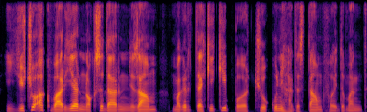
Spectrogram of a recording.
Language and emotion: Kashmiri, neutral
